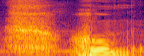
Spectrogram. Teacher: Hum itu idhar syafawi karena mim mati menghadapi huruf waw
